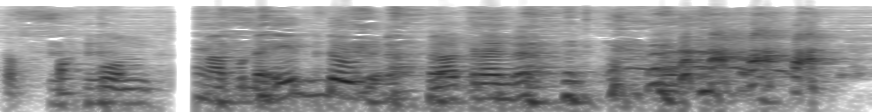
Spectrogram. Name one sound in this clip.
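A boy laughs loudly.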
